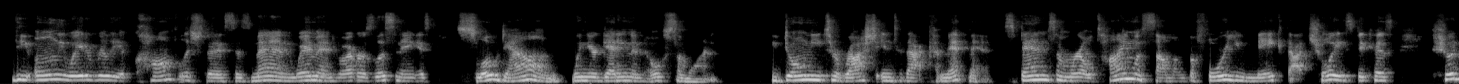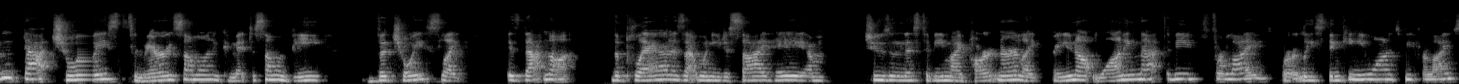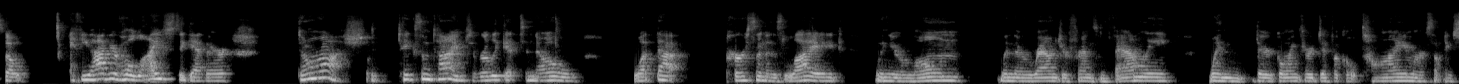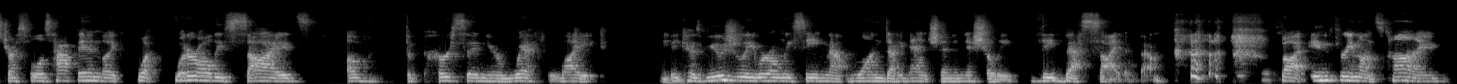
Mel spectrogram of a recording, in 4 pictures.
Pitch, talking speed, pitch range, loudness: 175 Hz, 175 wpm, 155-200 Hz, -22 LUFS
